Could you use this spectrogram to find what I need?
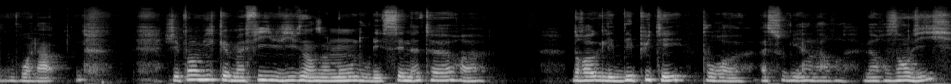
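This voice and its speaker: A woman speaks very slowly in a flat monotone with long, frequent pauses. Her voice is somewhat breathy, with a dark, mellow tone and a fairly low pitch. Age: 40s. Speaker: activist. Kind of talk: testimony.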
